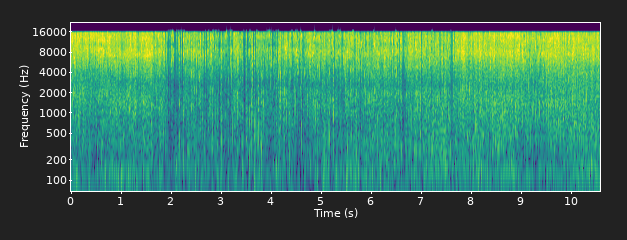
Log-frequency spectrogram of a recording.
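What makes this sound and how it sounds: Crinkly silver mylar, a metallized plastic film, is wrapped around a microphone and squeezed and crinkled with the fingertips of both hands. The result is a steady, dense crackling hiss that is heaviest in the high, bright range. It stays at an even loudness throughout, with no separate hits standing out.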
